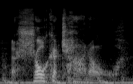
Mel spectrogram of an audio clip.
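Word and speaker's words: Ahsoka Tano: People claiming to be fans of the character, claiming to be fans of the show, and they so horribly butcher the spelling. Ashoka. It's Ashoka. Ashoka Tano.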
